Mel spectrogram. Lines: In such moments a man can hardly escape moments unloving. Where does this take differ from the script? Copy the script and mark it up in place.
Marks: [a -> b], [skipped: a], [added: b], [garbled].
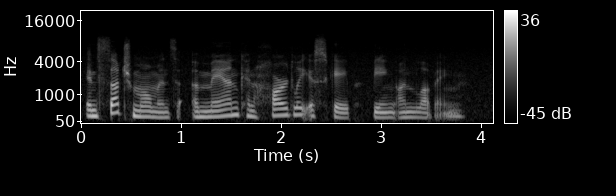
In such moments a man can hardly escape [moments -> being] unloving.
